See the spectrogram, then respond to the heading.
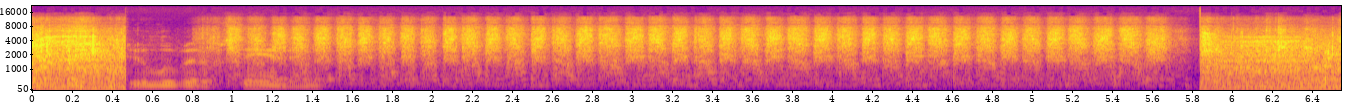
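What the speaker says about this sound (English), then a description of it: "Do a little bit of sanding." A custom inlay ring for a Battleship Alabama piece is sanded by hand with rapid, rhythmic rubbing strokes. The close, steady scratching begins after a brief pause and runs for about five seconds before breaking off, and no one speaks.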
